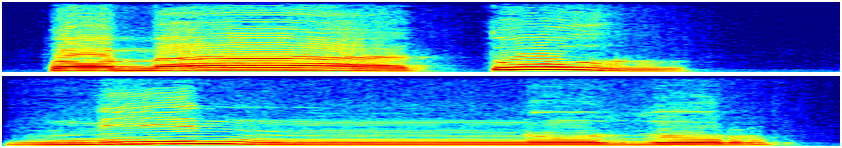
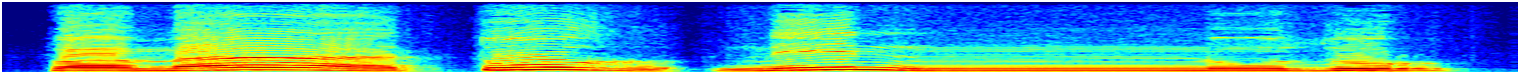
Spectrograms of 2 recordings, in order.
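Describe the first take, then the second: The two takes are said the same way.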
